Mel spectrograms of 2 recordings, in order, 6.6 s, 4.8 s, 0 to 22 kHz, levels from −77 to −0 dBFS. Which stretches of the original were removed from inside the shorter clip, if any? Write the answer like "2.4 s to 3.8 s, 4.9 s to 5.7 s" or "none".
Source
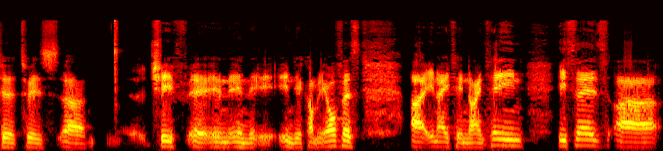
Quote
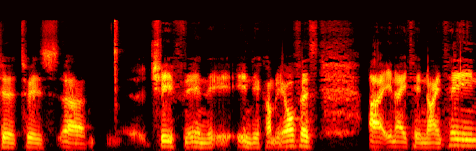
1.8 s to 2.3 s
